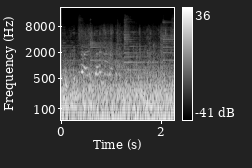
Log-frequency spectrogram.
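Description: Small boat's engine running, with a steady low rumble of engine, water and wind noise. Voices sound over it.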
